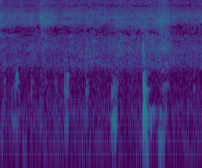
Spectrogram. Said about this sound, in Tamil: இந்த மாதிரி நல்லா கிண்டி விட்டுட்டே இருக்கணும், அப்போ தான் நல்லா கரையும் உங்களுக்கு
